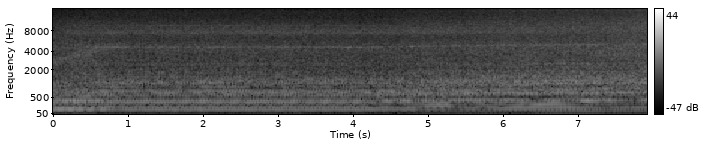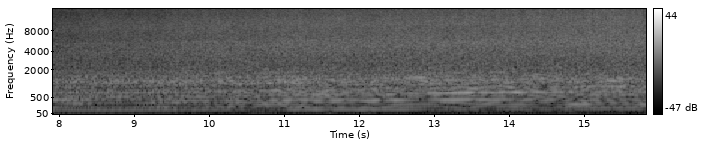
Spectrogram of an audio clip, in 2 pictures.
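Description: Turbocharged V8 on an engine dyno making a wide-open-throttle pull, its note climbing steadily in pitch as the revs sweep up to about 6,100 rpm, then dropping off as the throttle is closed at the end.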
